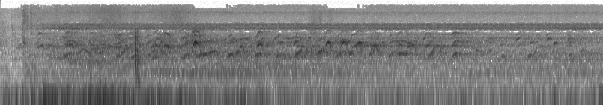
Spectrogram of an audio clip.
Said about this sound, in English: Boy, those are close. We got coyotes.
